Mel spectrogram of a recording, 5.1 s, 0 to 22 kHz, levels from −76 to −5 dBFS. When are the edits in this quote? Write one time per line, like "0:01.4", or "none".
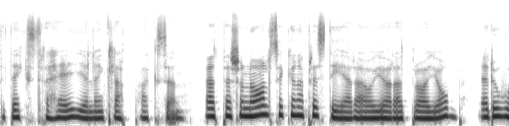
0:01.9

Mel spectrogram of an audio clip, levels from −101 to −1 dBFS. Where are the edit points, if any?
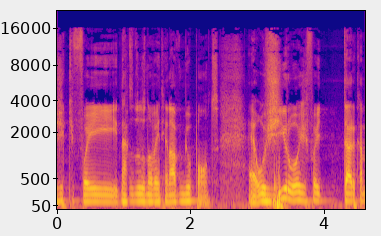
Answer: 0:01.1

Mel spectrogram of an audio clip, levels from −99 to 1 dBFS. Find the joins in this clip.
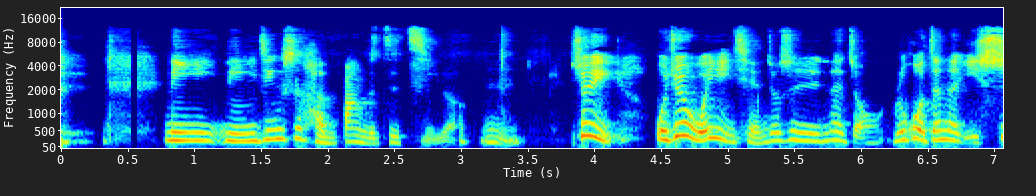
0:03.1
0:04.4

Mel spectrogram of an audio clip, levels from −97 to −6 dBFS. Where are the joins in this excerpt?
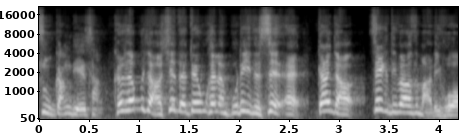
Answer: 0:02.7
0:03.3

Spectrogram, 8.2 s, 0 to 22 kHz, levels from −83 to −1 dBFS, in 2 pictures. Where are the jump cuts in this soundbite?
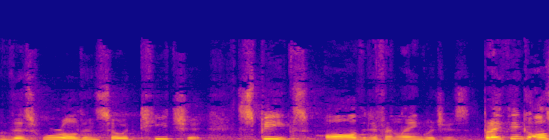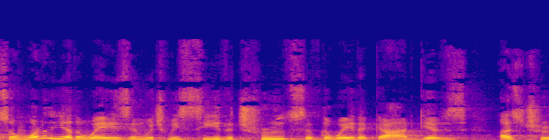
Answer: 0:03.6
0:06.5

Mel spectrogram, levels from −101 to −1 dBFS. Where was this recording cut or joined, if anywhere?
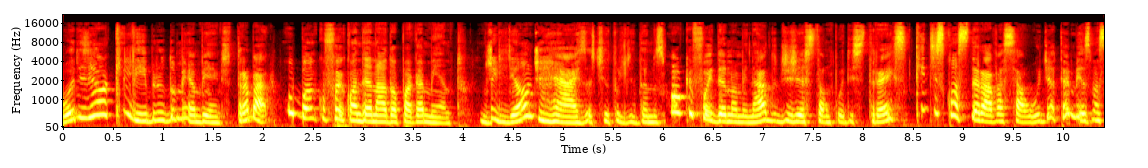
0:02.2
0:04.3
0:06.0

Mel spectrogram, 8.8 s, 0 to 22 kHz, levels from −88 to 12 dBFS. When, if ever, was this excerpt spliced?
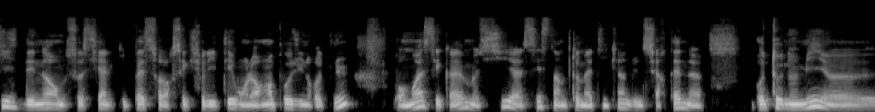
none

